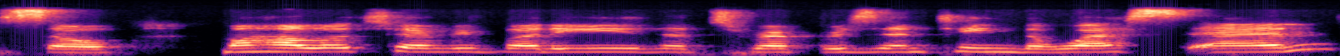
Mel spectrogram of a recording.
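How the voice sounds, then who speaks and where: Somewhat breathy, a woman speaks at a fairly high pitch. She has a Hawaiian accent and a fairly quick pace. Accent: Hawaii English. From Hawaii, windward Oahu. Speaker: community planner and meeting facilitator. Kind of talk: virtual community meeting introduction. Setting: Zoom video call.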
